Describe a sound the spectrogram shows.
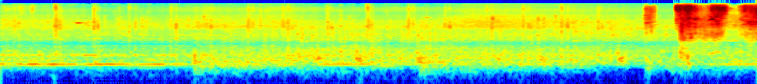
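Footsteps thud quickly on a wooden deck.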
